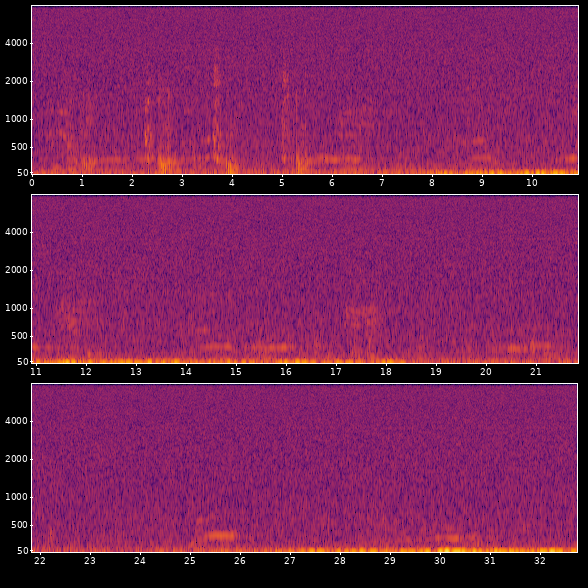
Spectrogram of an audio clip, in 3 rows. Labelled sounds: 6.1	6.4	humpback whale, 1.0 to 1.2 kHz
17.2	17.7	humpback whale, 0.80 to 1.1 kHz

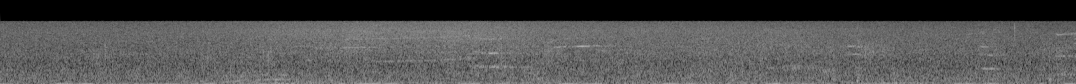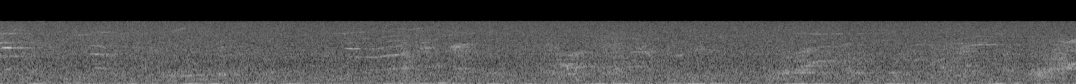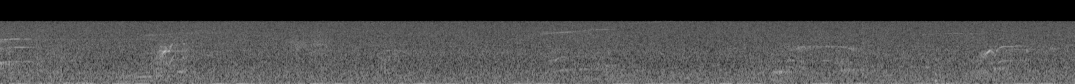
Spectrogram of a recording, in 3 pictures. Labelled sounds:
3.1	5.3	killer whale, southern resident, J pod, call S01, 0.31 to 6.2 kHz
5.4	6.4	killer whale, southern resident, 0.50 to 4.0 kHz
8.4	8.8	killer whale, southern resident, J pod, call S42, 0.06 to 2.9 kHz
9.6	10.1	killer whale, southern resident, J pod, call S42, 0.18 to 4.9 kHz
10.5	11.2	killer whale, southern resident, J pod, call S42, 0.20 to 5.0 kHz
11.5	12.0	killer whale, southern resident, J pod, call S42, 0.15 to 5.0 kHz
12.4	13.1	killer whale, 0.18 to 5.9 kHz
14.0	15.5	killer whale, 0.50 to 6.1 kHz
16.1	18.0	killer whale, 0.19 to 2.8 kHz
18.4	19.6	killer whale, southern resident, 0.20 to 5.1 kHz
20.0	22.0	killer whale, southern resident, J pod, call S44, 0.16 to 4.5 kHz
22.8	23.8	killer whale, southern resident, 0.14 to 5.2 kHz
26.8	27.9	killer whale, 0.28 to 5.6 kHz
29.2	30.2	killer whale, southern resident, J pod, call S44, 0.21 to 2.5 kHz
30.7	32.0	killer whale, southern resident, 0.18 to 4.7 kHz

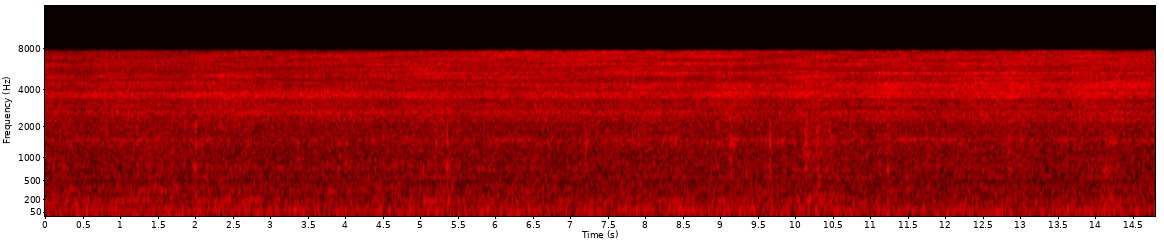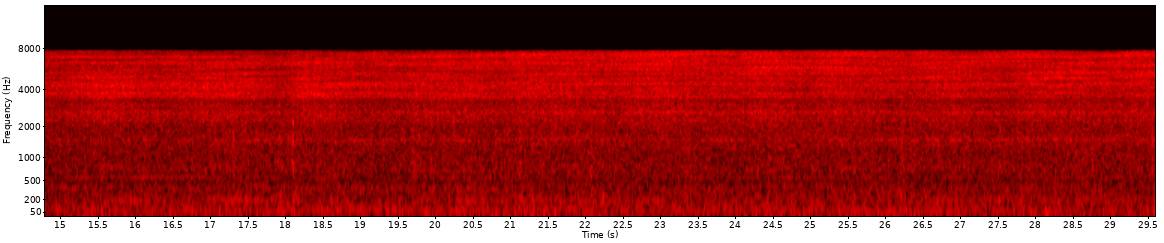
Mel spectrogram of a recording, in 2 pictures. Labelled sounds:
12.7	13.1	vessel noise, 5.6 to 5.7 kHz

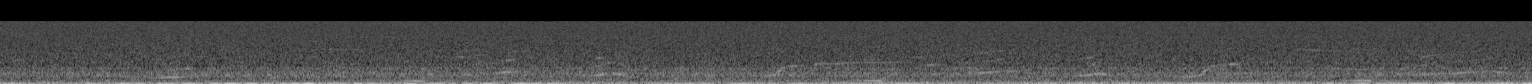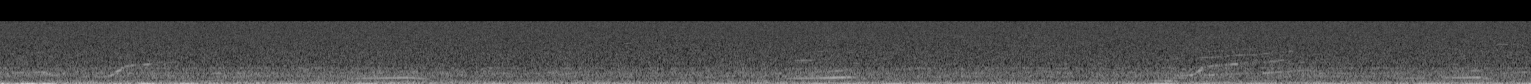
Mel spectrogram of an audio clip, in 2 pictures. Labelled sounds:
8.1	8.6	humpback whale, 0.86 to 1.1 kHz
13.0	13.3	humpback whale, 1.8 to 2.0 kHz
27.3	27.9	humpback whale, 0.80 to 1.5 kHz

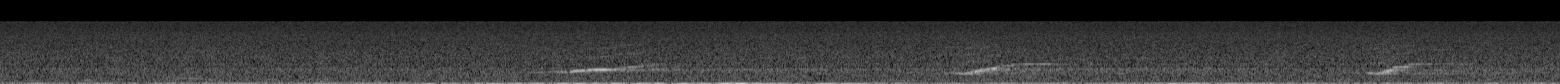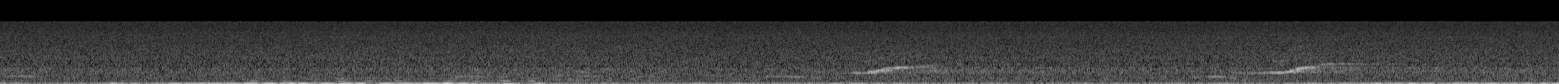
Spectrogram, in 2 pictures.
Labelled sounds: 6.2	6.6	humpback whale, 0.80 to 0.99 kHz
9.9	10.5	humpback whale, 0.80 to 1.0 kHz
13.9	14.3	humpback whale, 0.80 to 1.0 kHz
24.4	25.0	humpback whale, 0.80 to 0.96 kHz
28.6	29.1	humpback whale, 0.80 to 1.0 kHz

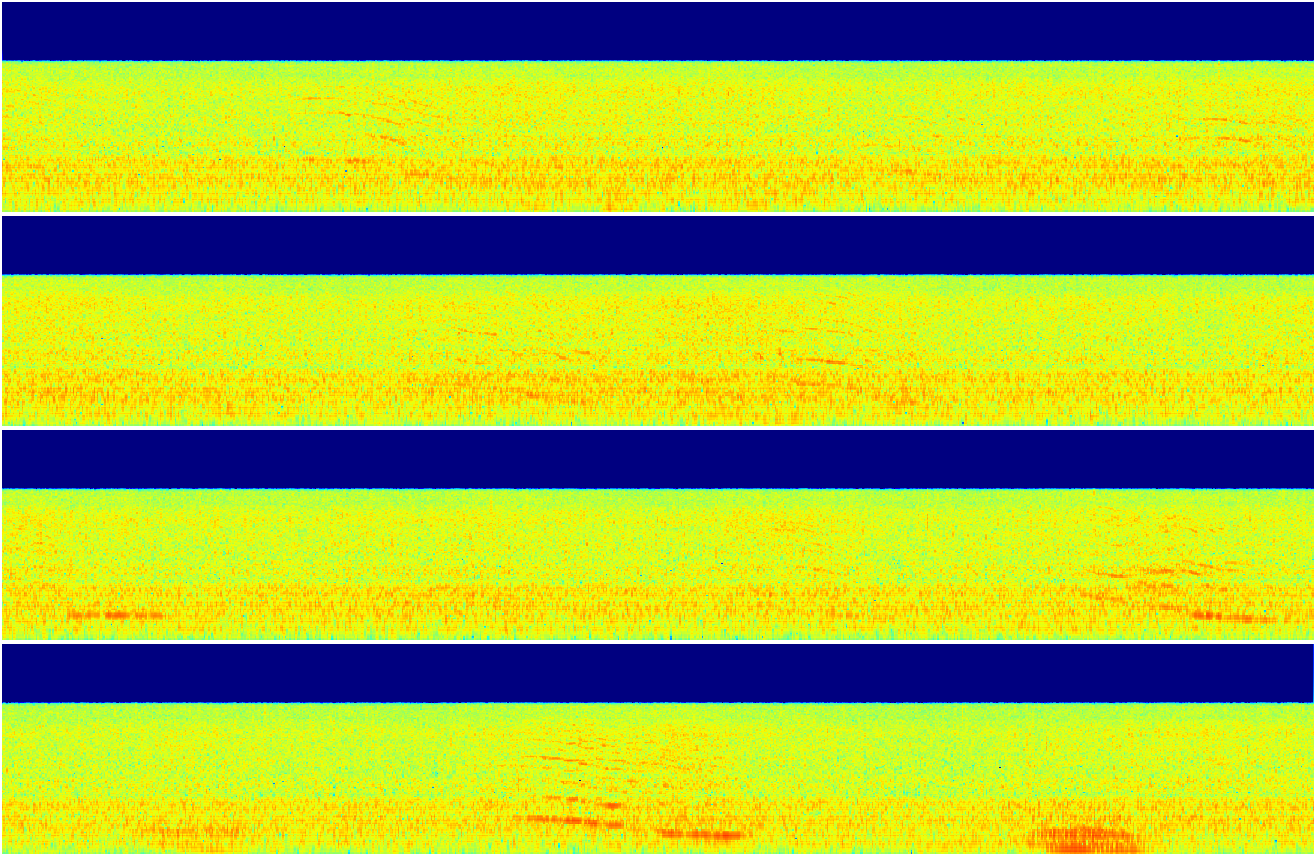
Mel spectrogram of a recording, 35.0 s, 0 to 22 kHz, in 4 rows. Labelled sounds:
2.0	2.7	humpback whale, 1.4 to 4.0 kHz
8.0	8.4	humpback whale, 1.5 to 2.6 kHz
11.7	12.1	humpback whale, 2.4 to 2.9 kHz
14.0	14.6	humpback whale, 1.1 to 5.6 kHz
24.7	25.6	humpback whale, 1.3 to 2.0 kHz
29.7	30.2	humpback whale, 0.94 to 3.9 kHz

